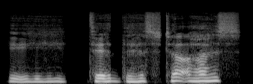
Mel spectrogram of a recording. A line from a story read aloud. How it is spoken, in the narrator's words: Leslie says, her voice wobbling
